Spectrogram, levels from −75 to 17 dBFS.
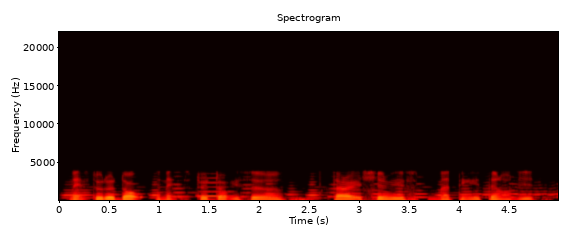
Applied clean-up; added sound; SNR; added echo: none; Brass instrument; 12 dB; none.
